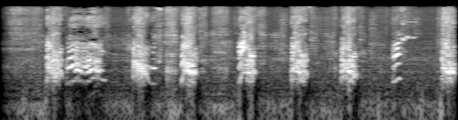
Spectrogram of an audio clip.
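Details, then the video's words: A Lakeland Terrier sits in a car just after rain and barks at the moving windscreen wipers as if to attack them. Sharp, loud barks come about every half second, mixed with wavering whines and yelps between them. "the Lakeland barking at windscreen wipers"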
